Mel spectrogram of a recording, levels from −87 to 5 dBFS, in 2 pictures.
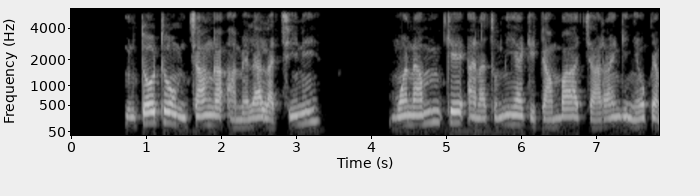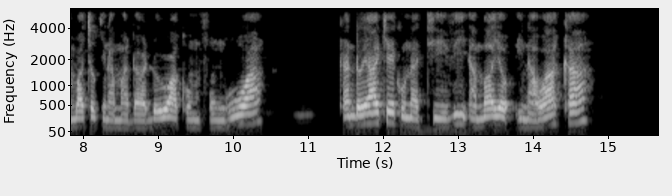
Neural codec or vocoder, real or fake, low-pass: vocoder, 44.1 kHz, 128 mel bands every 512 samples, BigVGAN v2; fake; 5.4 kHz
